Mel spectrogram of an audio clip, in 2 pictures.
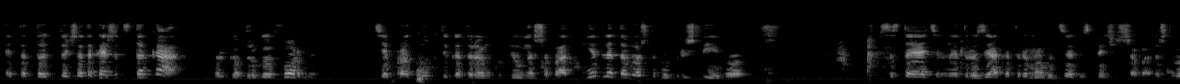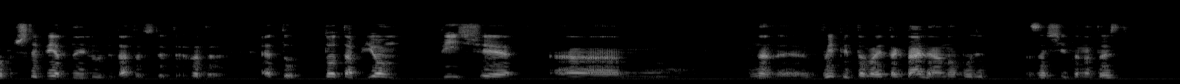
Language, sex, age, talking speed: Russian, male, 20-39, 130 wpm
